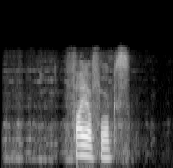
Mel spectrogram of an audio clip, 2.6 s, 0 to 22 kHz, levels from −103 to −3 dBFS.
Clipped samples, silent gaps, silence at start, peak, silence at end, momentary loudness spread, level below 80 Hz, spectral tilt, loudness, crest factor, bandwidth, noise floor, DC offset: under 0.1%; none; 1.1 s; -2 dBFS; 0.7 s; 18 LU; -74 dBFS; -3 dB/octave; -18 LUFS; 20 dB; 8 kHz; -75 dBFS; under 0.1%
